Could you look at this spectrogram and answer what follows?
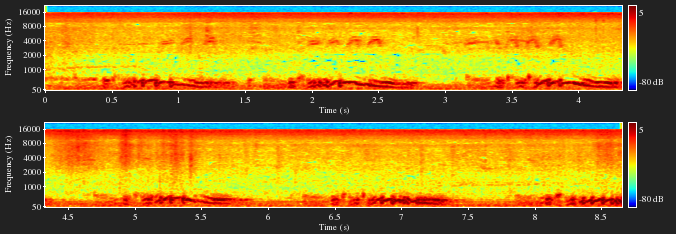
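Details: Cuban Pouter males, territorial and fighting for a nest, give deep burbling coos in bursts of rising and falling notes, about one every one to one and a half seconds, over faint scuffling sounds indoors.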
